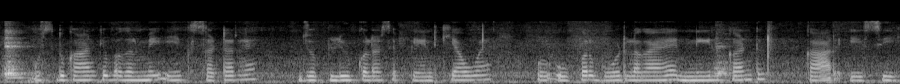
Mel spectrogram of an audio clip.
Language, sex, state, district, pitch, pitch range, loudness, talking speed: Hindi, female, Haryana, Jhajjar, 195 Hz, 190-200 Hz, -21 LUFS, 175 wpm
